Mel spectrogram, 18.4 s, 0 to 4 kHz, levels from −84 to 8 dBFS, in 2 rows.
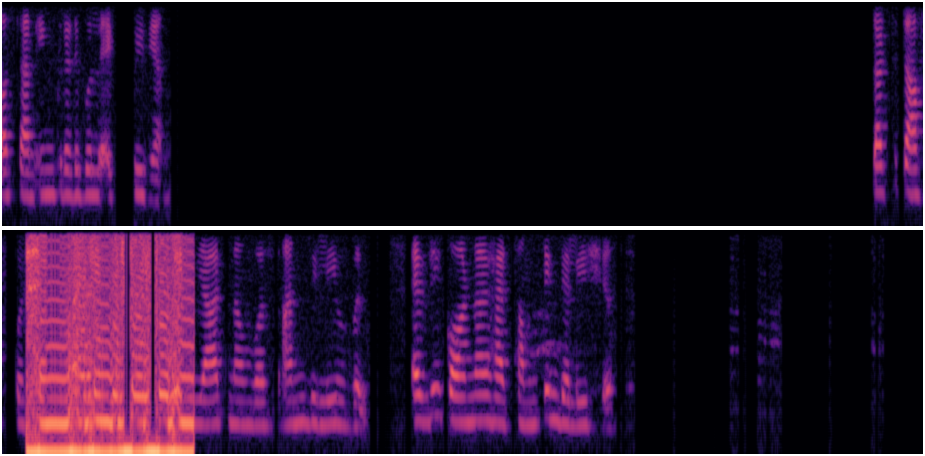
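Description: Linear audio read as companded, from 9.45 to 11.13 s: plain 8-bit samples are decoded as mu-law codes, so quiet values just on one side of zero leap to the largest outputs. The speech collapses into loud, harsh distortion.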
